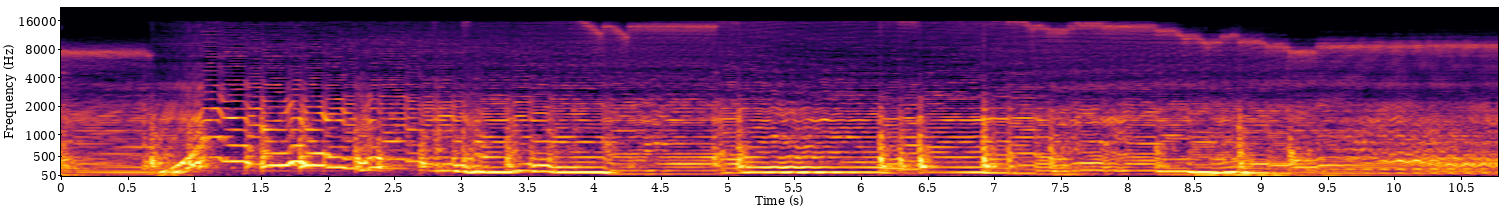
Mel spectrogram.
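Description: Sequential Prophet-5 analog polyphonic synthesizer being played: a low bass line with quick, short higher notes stepping over it.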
